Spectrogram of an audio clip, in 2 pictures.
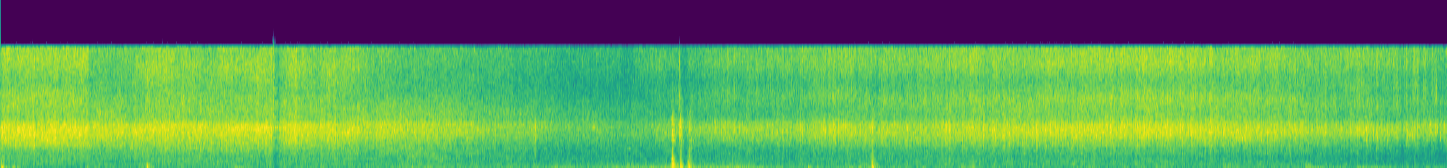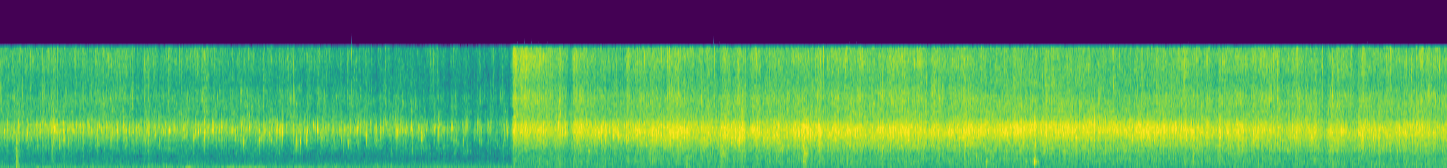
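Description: Hot oil sizzling steadily in a wok over a wood-fired clay stove as vegetable pieces, then spice paste, fry in it. There is a single sharp knock about a quarter of the way in, and the sizzle jumps suddenly louder about two-thirds of the way through.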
